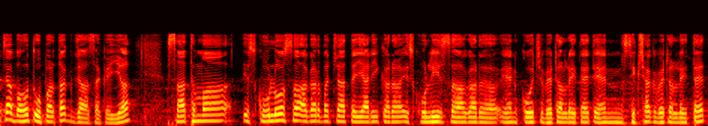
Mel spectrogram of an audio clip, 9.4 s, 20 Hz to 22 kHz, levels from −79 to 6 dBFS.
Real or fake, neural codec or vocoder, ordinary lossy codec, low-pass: real; none; none; 7.2 kHz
